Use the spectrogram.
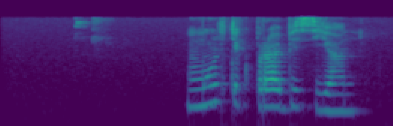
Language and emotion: Russian, neutral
